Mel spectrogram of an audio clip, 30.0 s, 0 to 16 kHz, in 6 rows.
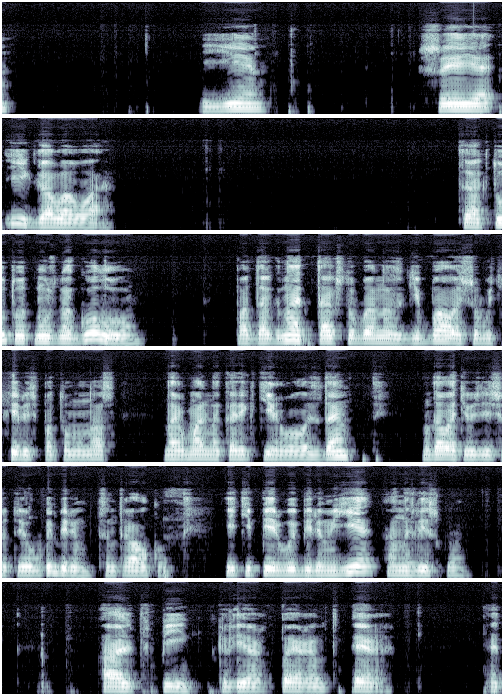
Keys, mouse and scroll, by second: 1.0 click, 1.1 e, 2.5 click, 4.0 click, 4.0 e, 7.0 click, 10.9 click, 15.0 click, 24.3 click, 26.4 alt+p, 28.4 r, 29.0 click.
